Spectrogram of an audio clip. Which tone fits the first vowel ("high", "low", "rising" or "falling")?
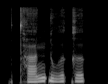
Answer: rising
